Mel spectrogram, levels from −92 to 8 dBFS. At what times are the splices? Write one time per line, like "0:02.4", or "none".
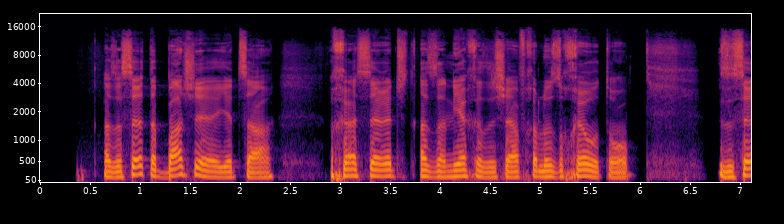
none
